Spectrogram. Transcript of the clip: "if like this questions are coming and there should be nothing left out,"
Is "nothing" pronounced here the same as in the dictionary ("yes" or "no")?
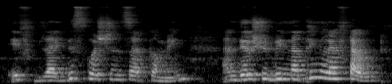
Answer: no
